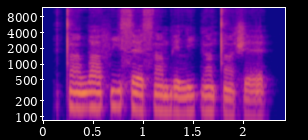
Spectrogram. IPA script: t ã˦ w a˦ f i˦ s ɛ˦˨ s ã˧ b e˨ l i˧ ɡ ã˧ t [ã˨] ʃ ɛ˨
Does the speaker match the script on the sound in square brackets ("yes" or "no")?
yes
